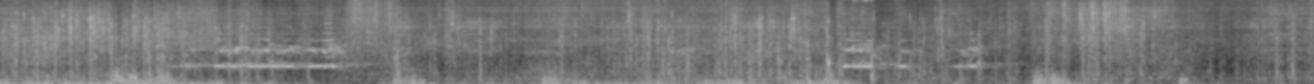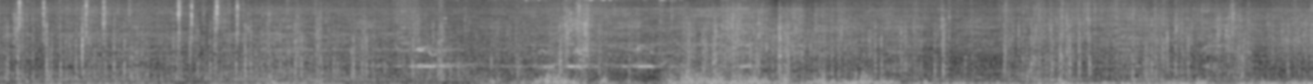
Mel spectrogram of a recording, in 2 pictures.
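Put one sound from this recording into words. Wind rushes past loudly outdoors.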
